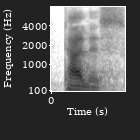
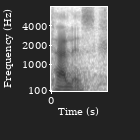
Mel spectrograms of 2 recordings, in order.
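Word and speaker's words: Thales: in the French company Tales or The I think it's pronounced Talis.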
